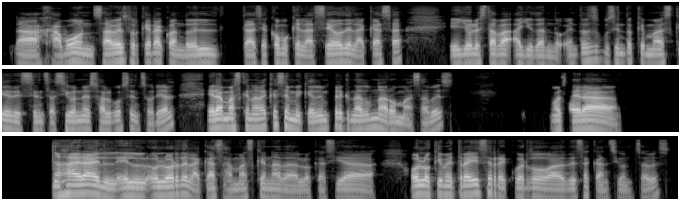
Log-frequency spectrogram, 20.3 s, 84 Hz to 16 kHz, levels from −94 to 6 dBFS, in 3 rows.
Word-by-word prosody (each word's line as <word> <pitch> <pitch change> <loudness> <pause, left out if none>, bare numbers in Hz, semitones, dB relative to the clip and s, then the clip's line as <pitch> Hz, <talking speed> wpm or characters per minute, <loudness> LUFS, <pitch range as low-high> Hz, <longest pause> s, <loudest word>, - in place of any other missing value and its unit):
a 95 -1 +3
jabón, 105 +2 +1
¿sabes? 115 +4 +4
Porque 115 -1 -4
era 115 0 +3
cuando 100 -3 -2
él 105 0 -2 0.3
hacía - - -1
como 110 -2 -3
que - - -4
el 100 - -2
aseo 110 +4 +1
de 115 -1 +1
la 90 -2 -2
casa 105 +6 -3 0.5
y 100 - -3
yo 110 +1 0
lo - - +1
estaba 110 0 +2
ayudando. 95 -3 -4
Entonces. 120 +6 -8
pues 115 -5 -13
siento 115 +1 -8
que - - -7
más 105 0 -3
que 120 -2 -2
de 100 - -3
sensaciones 105 +1 -5
o - - -1
algo 100 +3 -4
sensorial 105 -8 -5 0.3
era 125 +3 +8
más 130 -1 +2
que - - -4
nada 125 +1 +1
que 155 - -5
se 150 -1 -1
me 115 -5 -2
quedó 105 +1 -2
impregnado 115 0 -1
un 130 +1 -2
aroma, 100 -3 -1
¿sabes? - - -6 1.0
O - - -2
sea, - - +2
era 115 0 +7 1.1
Ajá, 140 +3 +6
era 145 -1 +10
el 110 -6 0
el 110 +1 +1
olor 120 +2 +3
de 135 0 +2
la - - -1
casa 95 -3 -4
más 100 +1 -7
que 110 - -6
nada 95 -3 -4
lo 90 +1 -9
que - - -15
hacía 95 +1 -4 0.3
o, - - +5
lo 135 -1 +4
que - - -1
me 130 -1 -1
trae 135 +1 +4
ese 145 +2 -3
recuerdo 110 -5 -2
a 95 0 -1
de 100 - -6
esa - - -9
canción, 90 -2 -10
¿sabes? - - -10
110 Hz, 215 wpm, -22 LUFS, 100-120 Hz, 1.1 s, era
